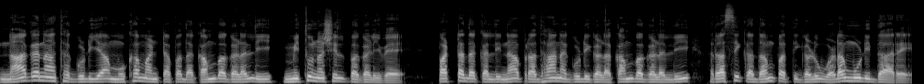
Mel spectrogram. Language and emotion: Kannada, neutral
